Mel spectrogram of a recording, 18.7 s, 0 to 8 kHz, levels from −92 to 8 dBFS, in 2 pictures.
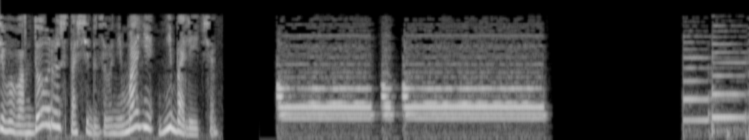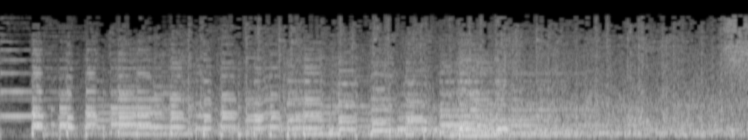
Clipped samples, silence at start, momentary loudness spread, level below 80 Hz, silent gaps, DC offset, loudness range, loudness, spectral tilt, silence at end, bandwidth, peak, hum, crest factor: under 0.1%; 0 s; 7 LU; -42 dBFS; 2.80-3.24 s, 6.93-8.51 s; under 0.1%; 7 LU; -17 LUFS; -11 dB/octave; 0 s; 5.8 kHz; -2 dBFS; none; 16 dB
